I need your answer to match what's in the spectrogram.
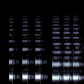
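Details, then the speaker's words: Korg Minilogue with envelope attack and release turned up slightly: six clean synth notes starting and ending softly with no VCA clicking or popping, at the cost of punchy attack and release. "that gets rid of it you w hear it up close no popping or clicking there but the problem is you lose that Punchy attack and release that you want"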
